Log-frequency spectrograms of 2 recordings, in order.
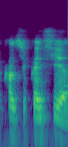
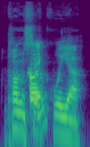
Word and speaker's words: Consequia: You're very focused on your Consequencia. I'm not sure whether I'm pronouncing that correctly. Consequia. So please, correct. Consequia. Consequia. Yeah.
